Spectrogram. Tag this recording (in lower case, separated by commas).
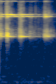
bell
